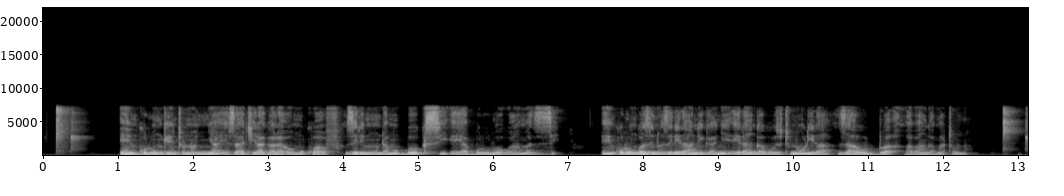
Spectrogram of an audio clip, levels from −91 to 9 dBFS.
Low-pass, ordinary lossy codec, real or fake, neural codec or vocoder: 7.2 kHz; none; real; none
